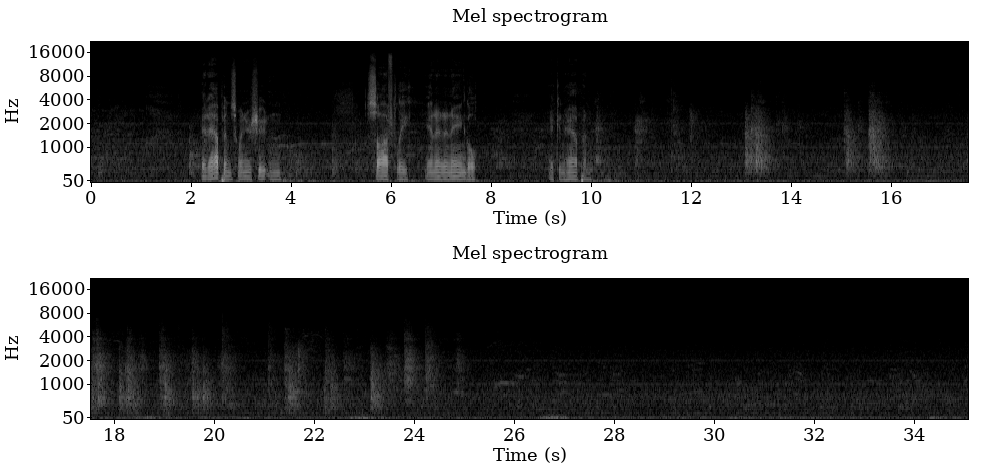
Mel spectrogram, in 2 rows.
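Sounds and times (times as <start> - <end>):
pool balls and cues knocking: 13.0 - 14.2, 15.0 - 16.3, 17.4 - 25.1.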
